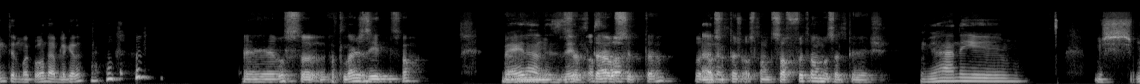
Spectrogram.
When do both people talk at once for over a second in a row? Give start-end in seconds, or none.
5.0-6.3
